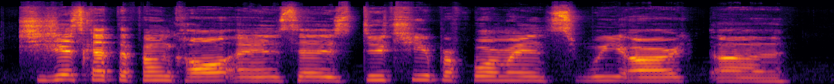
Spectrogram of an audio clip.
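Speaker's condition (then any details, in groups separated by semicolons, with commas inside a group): Cerebral palsy; wheelchair user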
